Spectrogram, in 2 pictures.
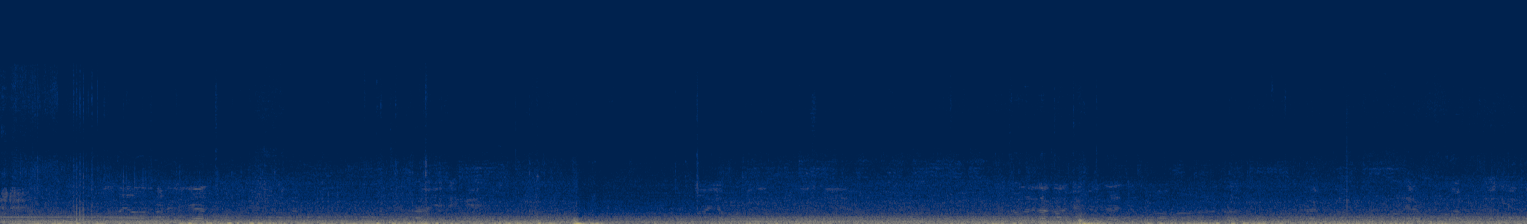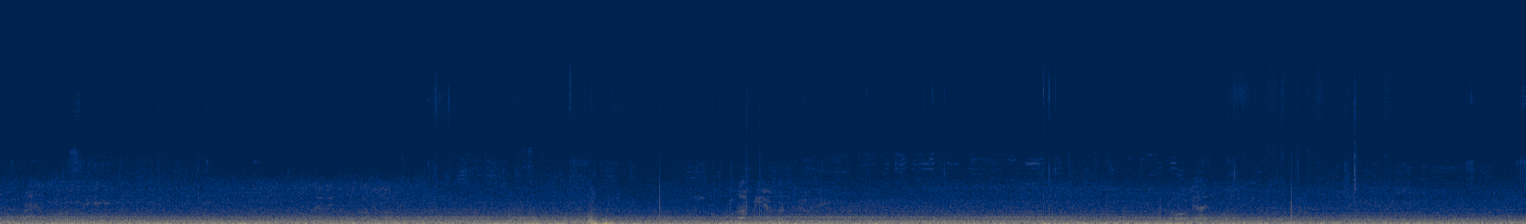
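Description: Steady low road and engine rumble of a car driving at speed, heard from inside the cabin, with a few short louder knocks.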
